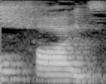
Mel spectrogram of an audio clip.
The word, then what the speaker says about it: half: आपने इसको हाफ, एल इसमें साइलेंट है, हमने इसको हाफ प्रोनाउंस करना है.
